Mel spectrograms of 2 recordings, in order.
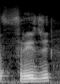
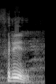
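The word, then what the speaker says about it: fridge: इसका भी correct pronunciation क्या होता है, उच्चारण क्या होता है, फ्रिज होता है, क्योंकि जी से पहले क्या है हमारा डी है, तो यहाँ डी साइलेंट हो जाएगा, उसे क्या पढ़ेंगे, फ्रिज।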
